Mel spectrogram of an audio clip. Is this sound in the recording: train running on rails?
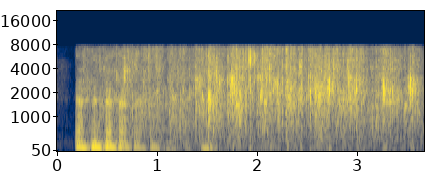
no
